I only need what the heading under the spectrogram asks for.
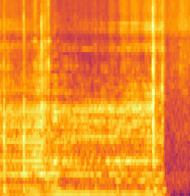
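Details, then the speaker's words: Elna sewing machine. Motor and board respond correctly to the foot controller, but a steady low hum carries a strained, uneven clatter before it stops. The mechanism sounds like it is binding; suspected, with the clutch to be removed for checking. "It doesn't sound so great. Sounds like it's binding up."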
